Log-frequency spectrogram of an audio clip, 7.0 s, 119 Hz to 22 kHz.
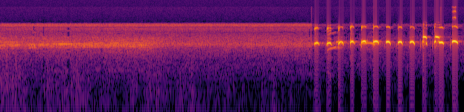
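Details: Young ospreys at a Barnegat Light, New Jersey nest on a live cam, 13 September 2021, noisy as their father delivers fish. A steady thin whine gives way to a quick run of sharp, high whistled chirps repeated several times a second.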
